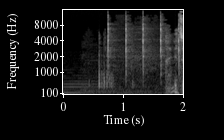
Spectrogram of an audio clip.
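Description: Several mechanical pendulum metronomes ticking, started out of phase and not yet in step: a few sharp clicks at uneven spacing, roughly three a second, in the second half.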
